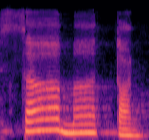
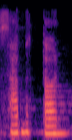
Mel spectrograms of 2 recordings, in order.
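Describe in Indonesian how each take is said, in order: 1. Vokal pertama diucapkan sebagai 'e'. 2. Vokal pertama diucapkan sebagai 'a' yang jelas. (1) "tapi semeton" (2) "Jangan diucapkan sameton"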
